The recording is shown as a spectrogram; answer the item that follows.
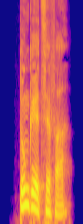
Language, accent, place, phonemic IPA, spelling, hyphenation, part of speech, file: German, Germany, Berlin, /ˈdʊŋkəlˌt͡sɪfɐ/, Dunkelziffer, Dun‧kel‧zif‧fer, noun, De-Dunkelziffer.ogg
- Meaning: dark figure (estimated number of unreported cases)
